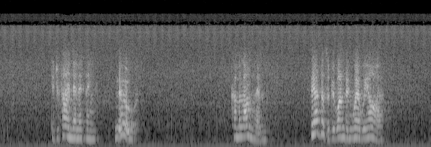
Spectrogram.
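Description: A woman speaks in an agitated, raised voice.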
